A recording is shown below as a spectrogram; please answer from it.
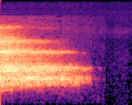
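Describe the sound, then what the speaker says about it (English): A long, steady open-mouthed exhale during a yoga breathing exercise, a soft breathy sigh lasting about a second and a quarter before fading out to silence. "Then open the mouth, exhale."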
